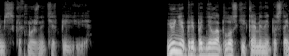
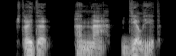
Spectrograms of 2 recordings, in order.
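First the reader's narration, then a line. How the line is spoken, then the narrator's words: Forced out with effort. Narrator (Russian): выдавил из себя Ди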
